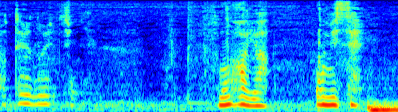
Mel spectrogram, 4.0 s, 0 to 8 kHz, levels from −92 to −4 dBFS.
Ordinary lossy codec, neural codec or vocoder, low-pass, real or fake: none; codec, 16 kHz, 8 kbps, FreqCodec, larger model; none; fake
